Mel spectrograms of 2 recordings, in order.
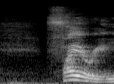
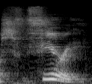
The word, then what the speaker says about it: fiery: i've seen actors and they have to say the word fiery f-i-r-e-y fiery you know fiery but some people don't know how to pronounce that and they see it written and they'll go fury and then they'll realize oh that's supposed to be fiery so um unless it's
